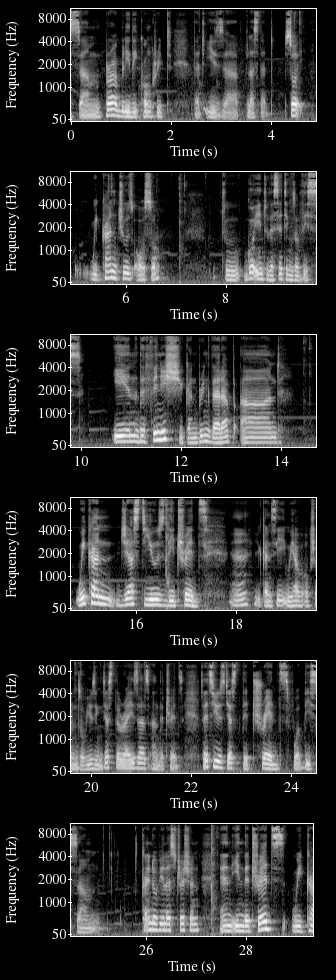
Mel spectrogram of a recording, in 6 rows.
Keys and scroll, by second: 6.5 Escape, 8.1 ctrl+t.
